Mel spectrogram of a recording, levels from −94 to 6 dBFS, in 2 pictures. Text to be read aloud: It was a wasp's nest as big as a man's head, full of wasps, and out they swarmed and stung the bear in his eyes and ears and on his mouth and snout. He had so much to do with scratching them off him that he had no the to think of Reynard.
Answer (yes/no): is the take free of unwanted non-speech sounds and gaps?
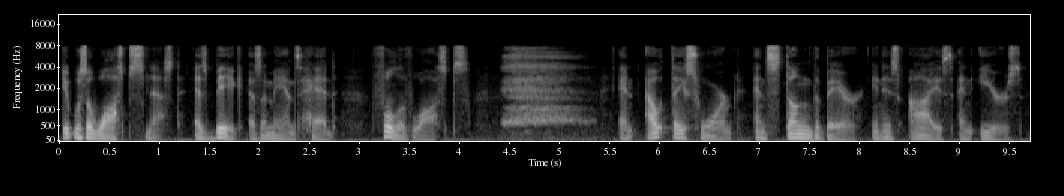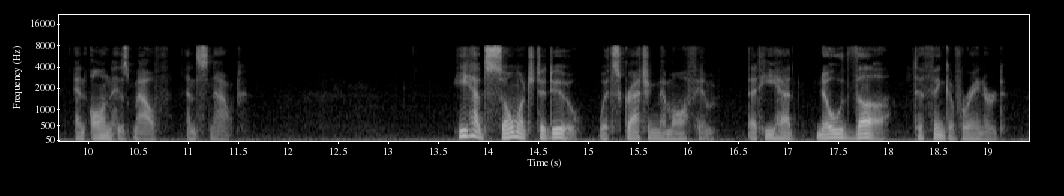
no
